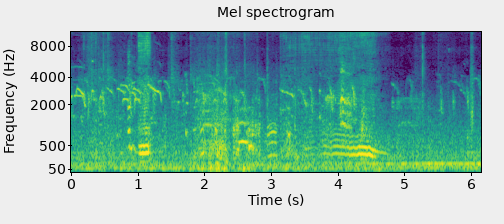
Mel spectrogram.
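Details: Flock of chickens with mixed chirps and clucks, one wavering drawn-out call around the middle, quieter toward the end.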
